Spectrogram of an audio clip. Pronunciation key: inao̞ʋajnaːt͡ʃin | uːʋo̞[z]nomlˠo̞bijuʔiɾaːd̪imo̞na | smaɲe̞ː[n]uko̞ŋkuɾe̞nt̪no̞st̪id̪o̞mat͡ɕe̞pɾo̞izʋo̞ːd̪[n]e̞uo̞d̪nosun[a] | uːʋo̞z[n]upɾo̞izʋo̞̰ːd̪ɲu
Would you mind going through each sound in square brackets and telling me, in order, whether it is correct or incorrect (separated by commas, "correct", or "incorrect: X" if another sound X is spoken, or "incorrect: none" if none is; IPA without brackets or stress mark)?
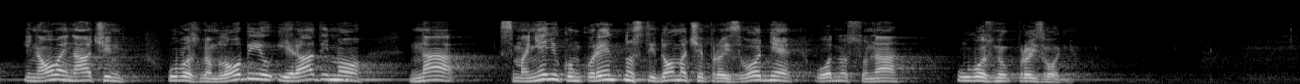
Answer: correct, incorrect: ɲ, incorrect: ɲ, correct, correct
